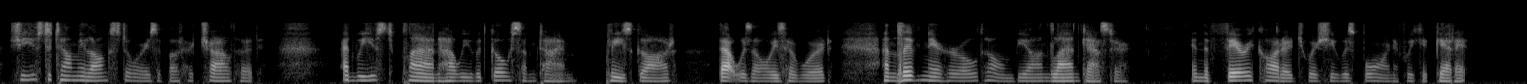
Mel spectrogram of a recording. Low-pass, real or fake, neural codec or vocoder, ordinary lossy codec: 7.2 kHz; real; none; Opus, 24 kbps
